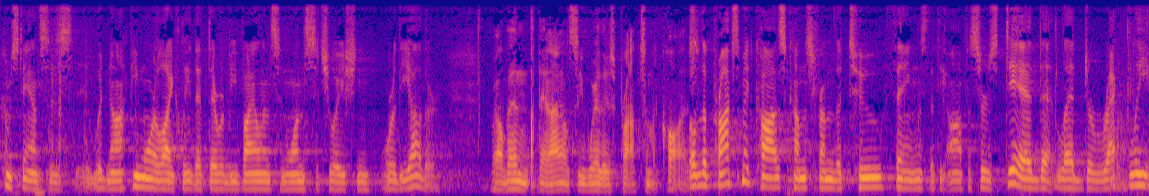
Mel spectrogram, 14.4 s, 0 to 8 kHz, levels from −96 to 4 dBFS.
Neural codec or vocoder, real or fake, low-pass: none; real; 7.2 kHz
